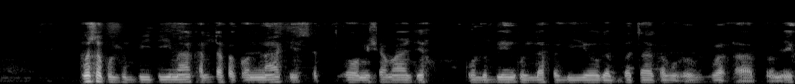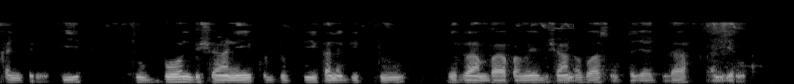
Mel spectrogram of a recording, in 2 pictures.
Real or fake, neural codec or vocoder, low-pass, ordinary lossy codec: real; none; 7.2 kHz; AAC, 32 kbps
